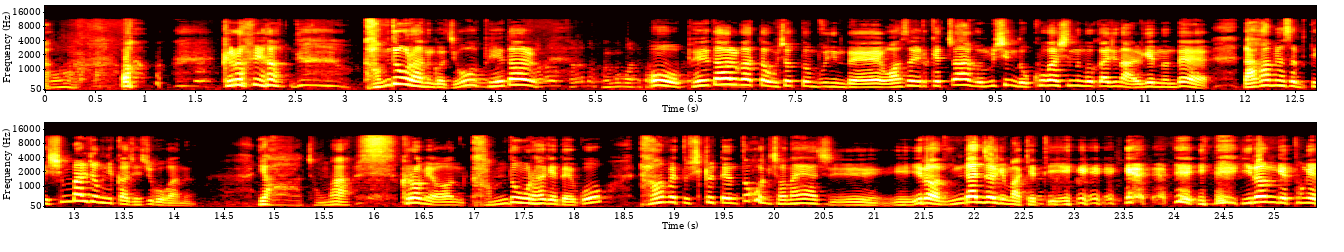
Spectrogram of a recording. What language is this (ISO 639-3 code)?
kor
